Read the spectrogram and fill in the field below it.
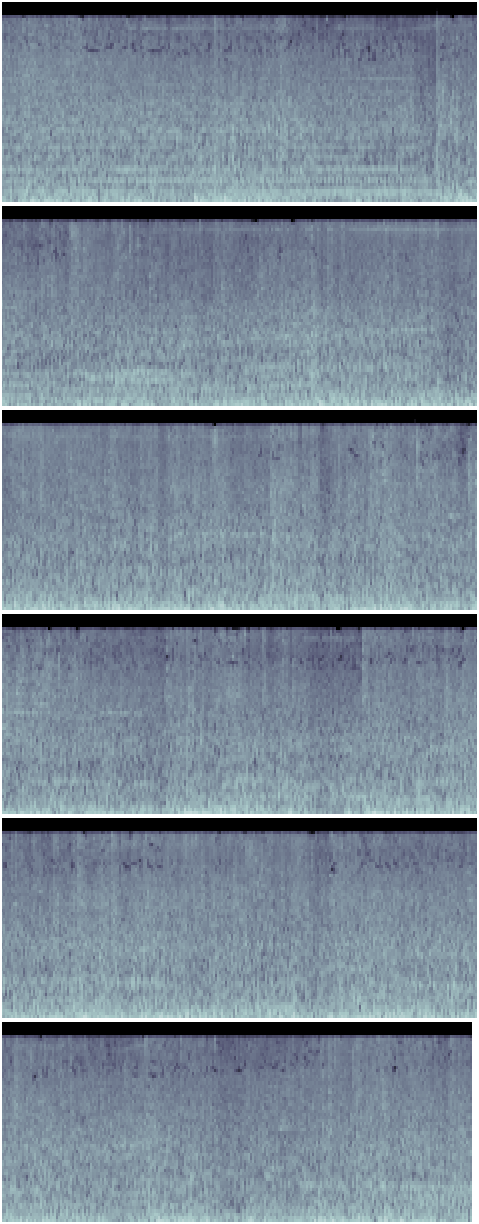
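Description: A car engine revs and roars throughout.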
